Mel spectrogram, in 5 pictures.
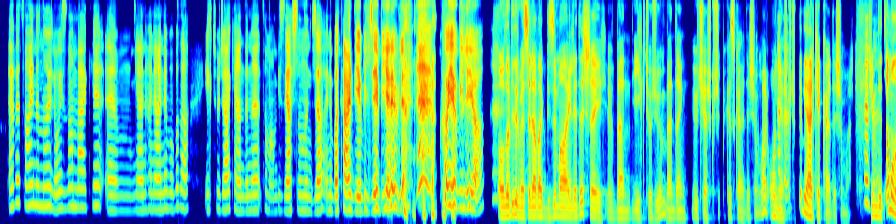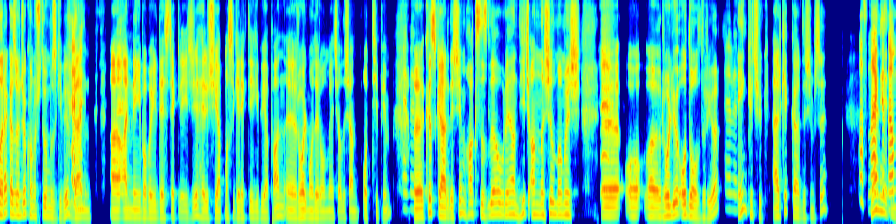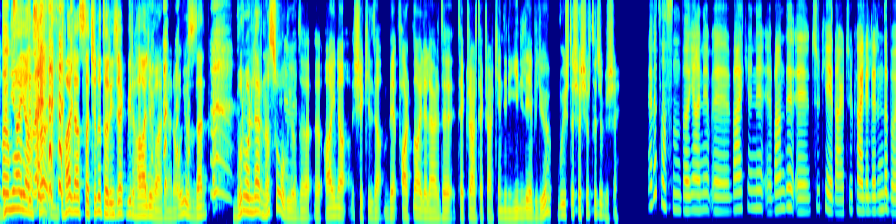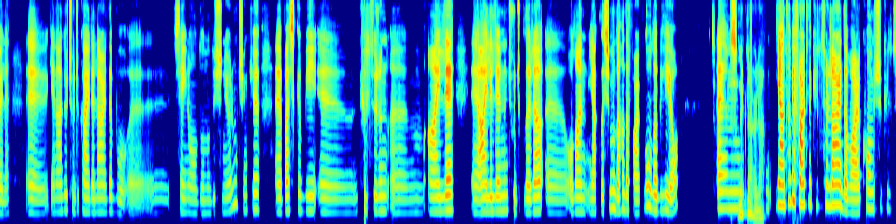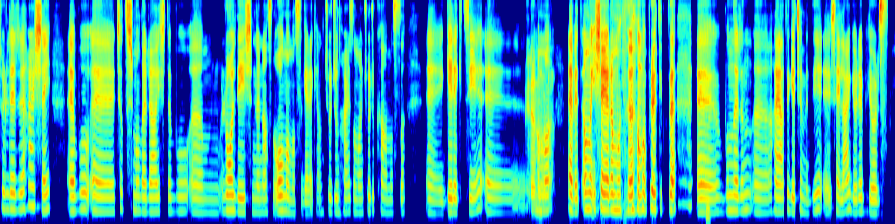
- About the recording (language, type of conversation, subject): Turkish, podcast, İş hayatındaki rolünle evdeki hâlin birbiriyle çelişiyor mu; çelişiyorsa hangi durumlarda ve nasıl?
- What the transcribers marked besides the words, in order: laughing while speaking: "diyebileceği bir yere bile koyabiliyor"; laugh; gasp; trusting: "Evet"; gasp; other background noise; gasp; laugh; chuckle; unintelligible speech; drawn out: "yaramadığı"; other noise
